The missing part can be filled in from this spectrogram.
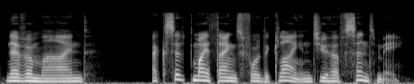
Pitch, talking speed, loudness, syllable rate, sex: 155 Hz, 175 wpm, -16 LUFS, 4.3 syllables/s, male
